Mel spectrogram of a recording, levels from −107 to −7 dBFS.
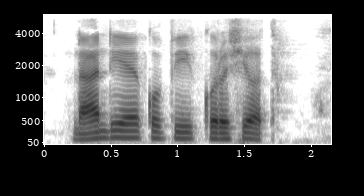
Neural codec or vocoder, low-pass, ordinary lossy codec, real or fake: none; 5.4 kHz; AAC, 32 kbps; real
